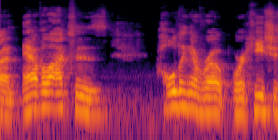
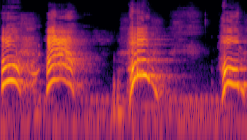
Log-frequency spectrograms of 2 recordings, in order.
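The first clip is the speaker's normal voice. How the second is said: terrified kobold voice, higher; 4 dB louder than usual. Voicing a terrified kobold hanging on a rope, pointing at the cave: terrified kobold. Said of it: "he's terrified and dumb".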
